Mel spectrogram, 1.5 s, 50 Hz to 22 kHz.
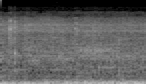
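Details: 1968 GMC V8 at hot idle in gear after installing an oil cooler for high oil temps (header near filter); oil pressure now just under 30 psi, light off, previously ~15 psi. Smooth steady idle, no tapping or misses; normal.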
